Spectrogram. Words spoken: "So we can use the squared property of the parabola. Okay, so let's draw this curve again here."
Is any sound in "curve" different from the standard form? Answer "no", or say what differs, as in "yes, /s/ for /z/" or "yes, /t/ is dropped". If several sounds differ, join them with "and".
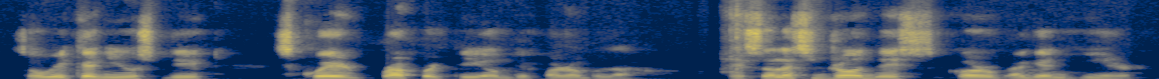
yes, /b/ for /v/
